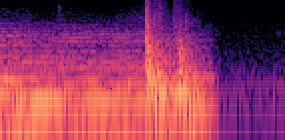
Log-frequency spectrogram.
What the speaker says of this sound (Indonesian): Joyep yang merasa terpantau langsung menutup pintu.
